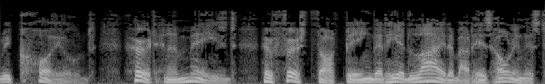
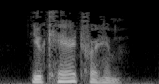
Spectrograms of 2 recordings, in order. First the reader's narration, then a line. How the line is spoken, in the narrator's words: he said flatly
